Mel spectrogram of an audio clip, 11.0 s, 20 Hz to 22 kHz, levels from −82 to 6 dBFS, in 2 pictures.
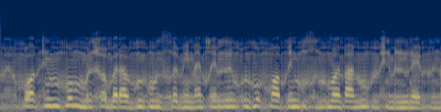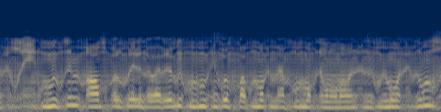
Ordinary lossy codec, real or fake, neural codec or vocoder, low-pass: none; fake; autoencoder, 22.05 kHz, a latent of 192 numbers a frame, VITS, trained on many speakers; 7.2 kHz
